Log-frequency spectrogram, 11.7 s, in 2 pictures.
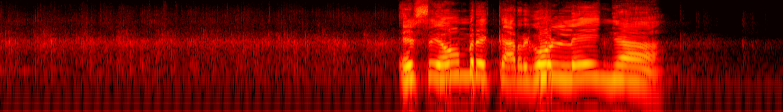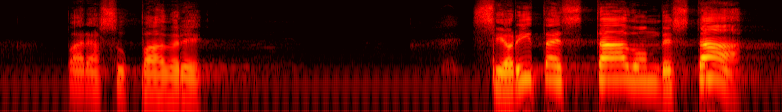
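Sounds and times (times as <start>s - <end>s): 
audience applause: 0.0s - 3.4s
speech: 3.0s - 5.0s, 6.4s - 7.5s, 9.4s - 11.5s.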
